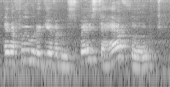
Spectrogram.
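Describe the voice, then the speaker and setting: A woman teacher reading aloud to children, pausing to explain and ask questions in a conversational way. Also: a little high, expressive, warm tone. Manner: explanatory, prompting listeners with questions. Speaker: teacher demonstrating a read-aloud. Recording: roomy, distant mic, noisy room.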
